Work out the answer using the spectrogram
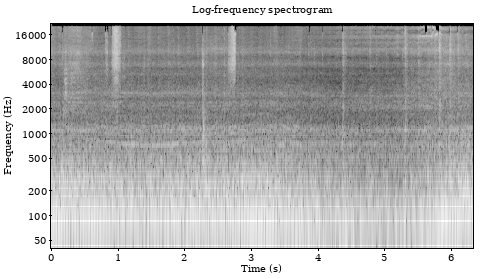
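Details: Truck with suspected bad fuel pump, needing pedal pumping: low uneven rumble that sags and picks back up as if starving for fuel; stumbling, cause unconfirmed.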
